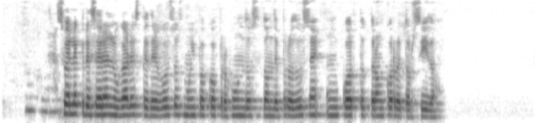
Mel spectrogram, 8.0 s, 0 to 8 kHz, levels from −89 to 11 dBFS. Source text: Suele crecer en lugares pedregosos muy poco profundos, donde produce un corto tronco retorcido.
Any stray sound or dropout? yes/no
no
